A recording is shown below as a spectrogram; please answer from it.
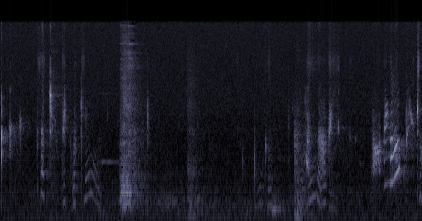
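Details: A hand-reared talking budgerigar from Australia chatters in a rapid, raspy, speech-like stream of clicks and tiny high chirps.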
